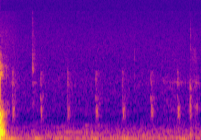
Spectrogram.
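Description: Near silence with a scattering of faint, light ticks from a stylus tapping and drawing on a tablet's glass screen.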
